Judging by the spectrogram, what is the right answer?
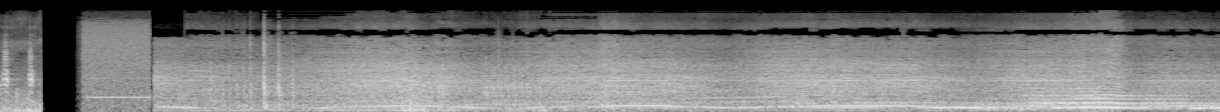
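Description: A small hatchback's engine revving up and down again and again as it shunts back and forth while parking, nudging the parked car in front. Before it comes a brief gap and a short steady tone, and a couple of clicks sound about two and a half seconds in.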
